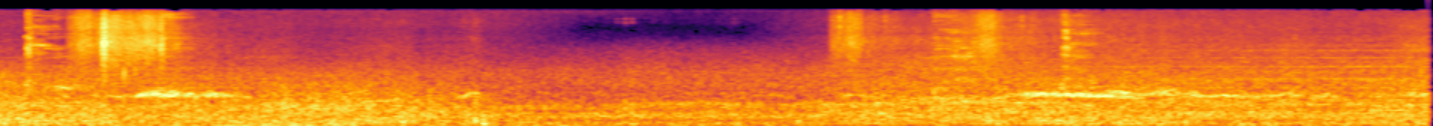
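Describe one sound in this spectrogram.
Wind roars steadily in a snowstorm.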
